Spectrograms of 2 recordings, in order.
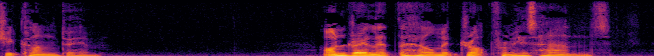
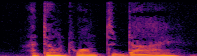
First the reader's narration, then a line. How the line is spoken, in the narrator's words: whispered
